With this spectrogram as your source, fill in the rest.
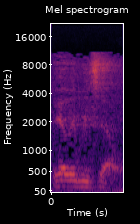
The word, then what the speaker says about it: Elie Wiesel: material about a liras l at I you pronounce his name elie wiesel and he's a significant person in the film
